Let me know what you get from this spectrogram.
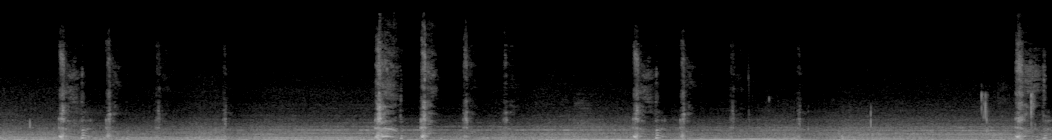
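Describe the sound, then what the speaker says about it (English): A female survival-game character in The Long Dark coughing and clearing her throat, several short sharp bursts scattered irregularly over a low, steady ambient background. "Sorry if you don't like the sound of Astrid coughing"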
